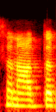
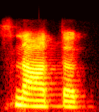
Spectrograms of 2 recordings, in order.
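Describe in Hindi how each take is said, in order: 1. यह क्षेत्रीय लहजे में बोला गया है। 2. यह मानक उच्चारण में बोला गया है।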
